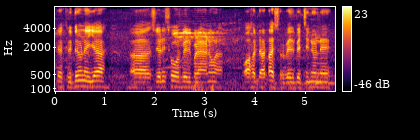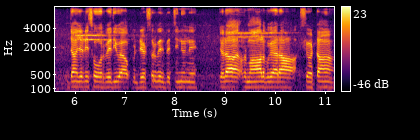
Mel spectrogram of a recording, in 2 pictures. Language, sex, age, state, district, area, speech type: Dogri, male, 18-30, Jammu and Kashmir, Samba, rural, spontaneous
